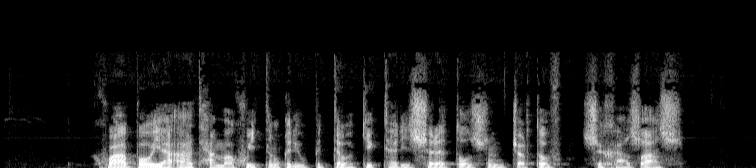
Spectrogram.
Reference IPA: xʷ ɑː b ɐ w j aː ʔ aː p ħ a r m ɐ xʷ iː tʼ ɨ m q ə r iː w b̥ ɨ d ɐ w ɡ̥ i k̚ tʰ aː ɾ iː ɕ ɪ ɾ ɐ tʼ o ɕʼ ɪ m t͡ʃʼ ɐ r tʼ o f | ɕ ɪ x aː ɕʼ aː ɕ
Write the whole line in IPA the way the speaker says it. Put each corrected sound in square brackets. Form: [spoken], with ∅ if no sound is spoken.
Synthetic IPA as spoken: xʷ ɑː b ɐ w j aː ʔ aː [t] ħ a [∅] m ɐ xʷ iː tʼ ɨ m q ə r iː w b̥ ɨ d ɐ w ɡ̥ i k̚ tʰ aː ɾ iː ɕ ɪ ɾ ɐ tʼ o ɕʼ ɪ m t͡ʃʼ ɐ r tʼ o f | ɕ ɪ x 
